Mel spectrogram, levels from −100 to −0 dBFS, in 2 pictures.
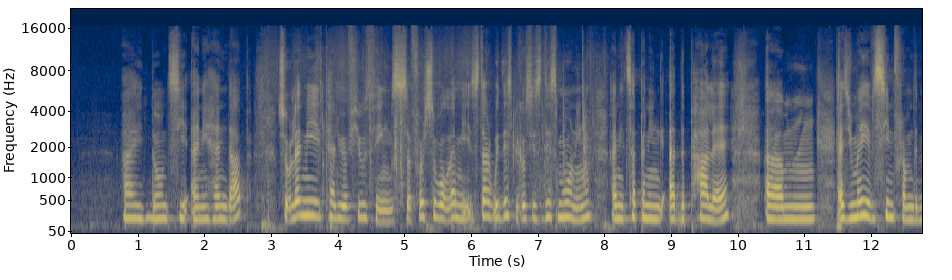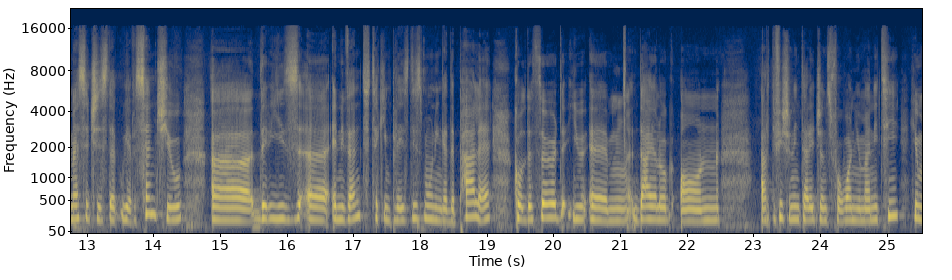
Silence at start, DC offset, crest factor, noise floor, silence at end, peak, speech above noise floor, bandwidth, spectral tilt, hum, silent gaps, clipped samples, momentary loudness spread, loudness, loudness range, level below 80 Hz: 0.75 s; under 0.1%; 20 dB; -58 dBFS; 0 s; -4 dBFS; 34 dB; 17 kHz; -4 dB/octave; none; none; under 0.1%; 8 LU; -24 LUFS; 3 LU; -62 dBFS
